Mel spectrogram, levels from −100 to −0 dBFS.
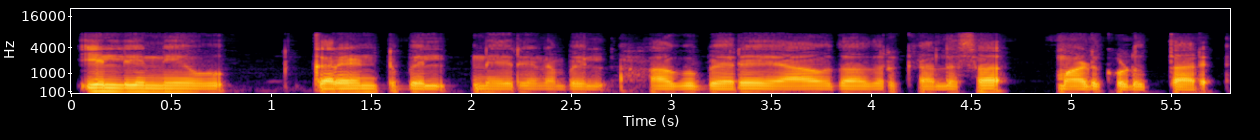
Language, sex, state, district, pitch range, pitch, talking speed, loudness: Kannada, male, Karnataka, Dharwad, 105-115 Hz, 110 Hz, 115 wpm, -18 LUFS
